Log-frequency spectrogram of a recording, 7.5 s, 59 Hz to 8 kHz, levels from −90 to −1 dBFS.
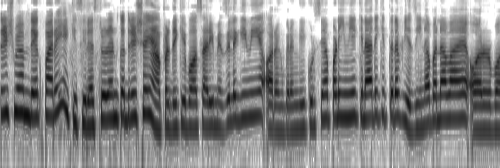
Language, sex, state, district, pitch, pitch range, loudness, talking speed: Hindi, female, Uttar Pradesh, Budaun, 250 Hz, 200-265 Hz, -15 LUFS, 310 wpm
